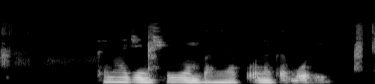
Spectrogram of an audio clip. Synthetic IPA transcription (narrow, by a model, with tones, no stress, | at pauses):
ka˦na˦d͡ʒɛ˦˨n̩˨ʃi˦a˨m˨ba˨ja˦kɔ̰˨ṵ˦na˦ka˨ɓo˦ɓi˦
